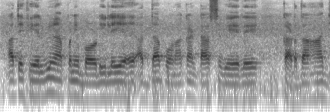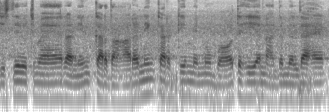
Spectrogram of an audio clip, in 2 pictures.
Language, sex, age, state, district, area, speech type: Punjabi, male, 30-45, Punjab, Barnala, rural, spontaneous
